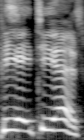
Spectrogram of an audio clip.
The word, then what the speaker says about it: Pats: and dumber the PS you call them the Pates well do it if you're going say it say it right you can't be B it's p a TS Pats it's Pats it's spelled the Pats that's the Pates how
